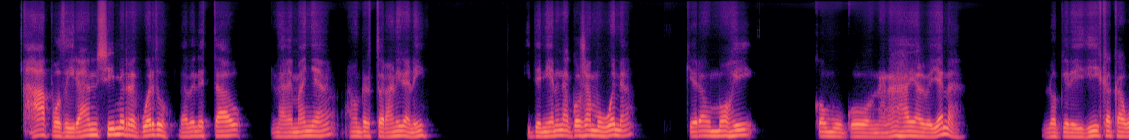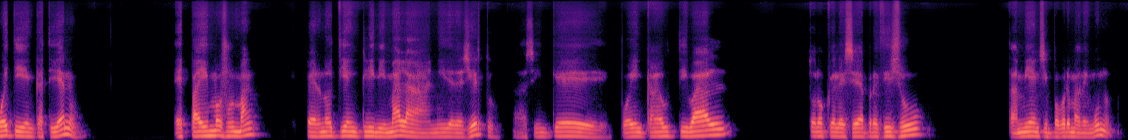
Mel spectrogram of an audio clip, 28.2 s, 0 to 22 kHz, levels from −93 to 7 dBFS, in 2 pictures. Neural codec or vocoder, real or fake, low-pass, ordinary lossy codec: autoencoder, 48 kHz, 32 numbers a frame, DAC-VAE, trained on Japanese speech; fake; none; none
